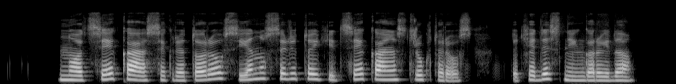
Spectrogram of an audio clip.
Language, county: Lithuanian, Vilnius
